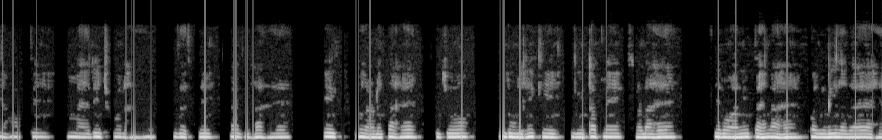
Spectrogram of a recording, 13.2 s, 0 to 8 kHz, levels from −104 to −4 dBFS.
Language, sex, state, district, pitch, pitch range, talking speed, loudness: Hindi, female, Chhattisgarh, Balrampur, 195 Hz, 190-205 Hz, 120 wpm, -25 LUFS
